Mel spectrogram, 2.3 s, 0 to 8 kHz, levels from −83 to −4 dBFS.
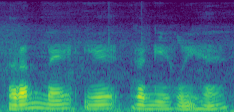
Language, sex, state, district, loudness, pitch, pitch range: Hindi, male, Rajasthan, Jaipur, -20 LUFS, 105 Hz, 95-105 Hz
